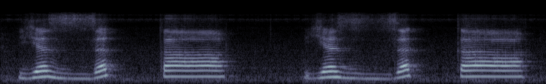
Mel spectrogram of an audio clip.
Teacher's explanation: زائے کے اوپر سیٹی کی آواز لے کر آنی ہے اور تشدید ادا کرنی ہے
